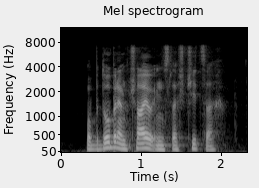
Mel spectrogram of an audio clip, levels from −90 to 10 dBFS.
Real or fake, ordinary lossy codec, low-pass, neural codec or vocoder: real; AAC, 48 kbps; 7.2 kHz; none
